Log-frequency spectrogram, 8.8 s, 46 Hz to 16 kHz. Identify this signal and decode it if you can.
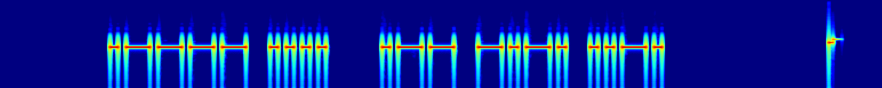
Morse code, heard as a keyed tone, about 15 wpm, 700 Hz. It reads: 1H WCF
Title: Winter Field Day Exchanges Encore 15wpm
